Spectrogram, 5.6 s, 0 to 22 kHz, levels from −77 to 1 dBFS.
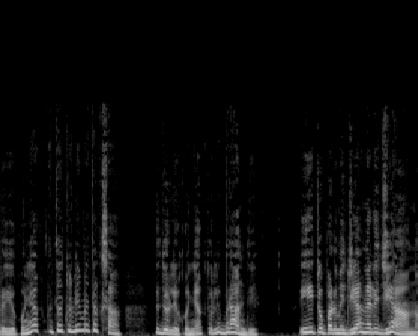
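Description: No technical faults are audible.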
